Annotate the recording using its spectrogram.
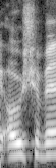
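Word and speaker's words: Iosivas: Andre Oshavis, is that how I pronounce his last name? Oshavis, but you're close.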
